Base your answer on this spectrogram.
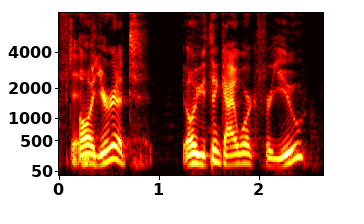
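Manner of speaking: put-on cocky actor voice. Showing a friend an impression of John Hamm's typical movie lines: John Hamm impression. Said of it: "here's my impression of John Hamm".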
